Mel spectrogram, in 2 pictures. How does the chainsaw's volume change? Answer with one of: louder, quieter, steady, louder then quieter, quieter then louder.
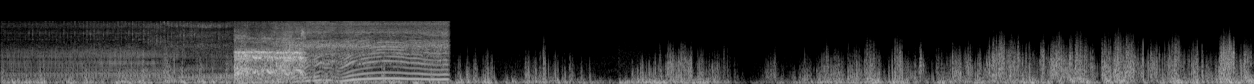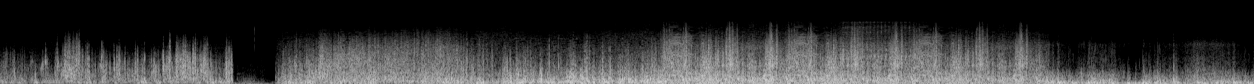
louder.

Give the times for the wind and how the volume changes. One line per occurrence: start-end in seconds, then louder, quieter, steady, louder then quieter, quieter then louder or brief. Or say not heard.
0.0-25.0 louder.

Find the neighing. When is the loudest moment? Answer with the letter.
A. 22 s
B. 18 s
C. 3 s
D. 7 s
C.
